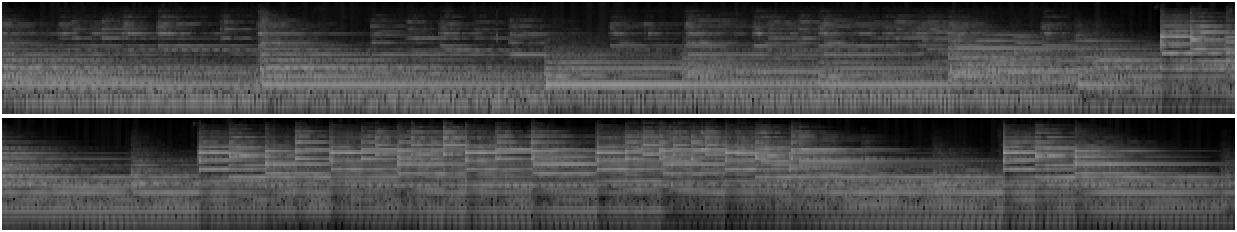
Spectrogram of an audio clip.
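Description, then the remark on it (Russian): Church bells rung by hand by bell ringers in a cathedral bell tower in St. Petersburg, Russia, peal loudly and continuously, low heavy tolls sustained beneath rapid, overlapping strikes of smaller bells in an intricate, layered rhythm, with no voices. “Когда звонари выступали на колокольне собора, на большой экран проецировалось изображение.”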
